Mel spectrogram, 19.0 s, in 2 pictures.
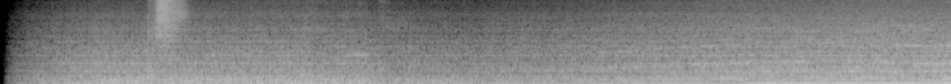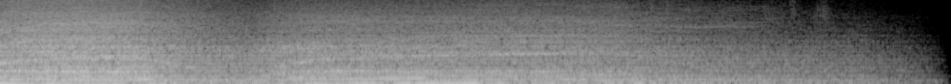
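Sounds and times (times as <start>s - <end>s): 
vehicles: 0.0s - 18.7s.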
